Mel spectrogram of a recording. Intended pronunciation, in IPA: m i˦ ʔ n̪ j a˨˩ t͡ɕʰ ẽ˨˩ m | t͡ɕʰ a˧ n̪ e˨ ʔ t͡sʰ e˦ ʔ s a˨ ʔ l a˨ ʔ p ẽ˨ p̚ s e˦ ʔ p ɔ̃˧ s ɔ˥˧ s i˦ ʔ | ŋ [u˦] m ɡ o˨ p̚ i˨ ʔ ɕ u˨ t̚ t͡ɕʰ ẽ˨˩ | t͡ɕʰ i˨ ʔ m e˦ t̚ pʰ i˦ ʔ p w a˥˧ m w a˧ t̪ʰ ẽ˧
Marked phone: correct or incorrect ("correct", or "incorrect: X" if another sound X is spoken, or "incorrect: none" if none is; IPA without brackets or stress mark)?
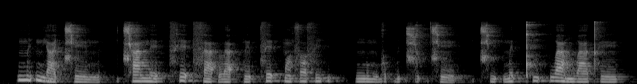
incorrect: u˨˩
